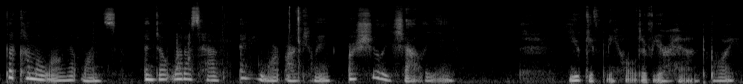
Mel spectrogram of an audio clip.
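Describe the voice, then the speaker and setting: A woman voicing a big, jolly, lazy male dragon who murmurs in short clipped phrases, in a soft whispered storybook reading. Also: fairly low pitch, expressive, normal speed, gravelly, a little hiss or hum. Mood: blustering, fussy.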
